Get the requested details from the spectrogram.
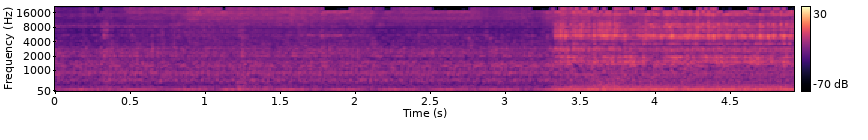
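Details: Vacuum pump evacuating an LG linear inverter compressor refrigerator system before R134a charge: steady drone, then a deliberately created air leak makes it abruptly louder and rougher with a hiss; pump labouring with air leak.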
